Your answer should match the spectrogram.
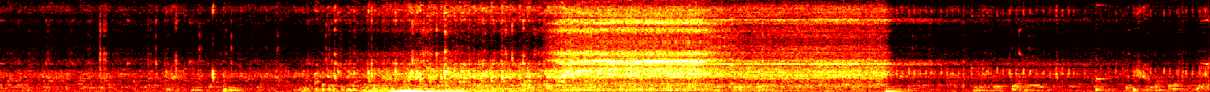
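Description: Scuba regulator breathing heard underwater: a low bubbling rumble about two seconds in, then a hiss lasting over a second that cuts off suddenly.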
